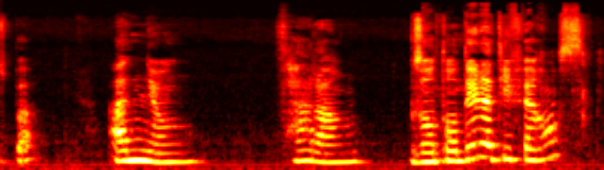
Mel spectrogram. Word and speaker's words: 안녕: Et pour le NG, nous venons de le voir, hein, du coup, donc sarang ou annyeong. Annyeong, complètement muette devant la voyelle.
